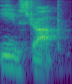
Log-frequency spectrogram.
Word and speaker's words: eavesdrop: dog stress on both same thing with eavesdrop so eaves has the tense e sound there's no sound for this um letter e that's just because of spelling of the plural there's a z sound for the s eves so that might be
